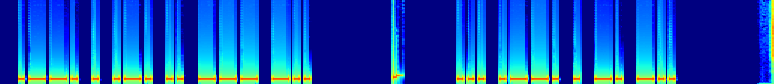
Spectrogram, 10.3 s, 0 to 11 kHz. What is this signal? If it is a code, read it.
Morse code, heard as a keyed tone, about 17 wpm, 700 Hz. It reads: PERIOD SPEND
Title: Sentences from Top 800 Words - New Word Drill - 17wpm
